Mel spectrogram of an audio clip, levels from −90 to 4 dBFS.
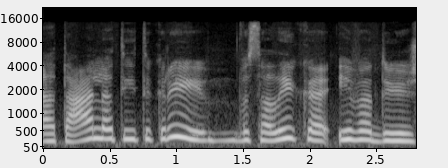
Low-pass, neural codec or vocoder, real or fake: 14.4 kHz; none; real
